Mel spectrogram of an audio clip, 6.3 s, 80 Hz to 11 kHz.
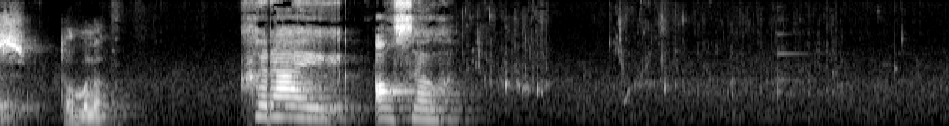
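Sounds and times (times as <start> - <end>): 
speech: 0.0 - 0.9, 1.6 - 3.2
drink being poured into a glass: 3.1 - 6.2.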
